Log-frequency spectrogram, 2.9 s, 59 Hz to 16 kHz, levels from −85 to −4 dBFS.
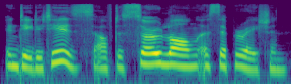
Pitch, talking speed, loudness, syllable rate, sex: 200 Hz, 165 wpm, -18 LUFS, 4.6 syllables/s, female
